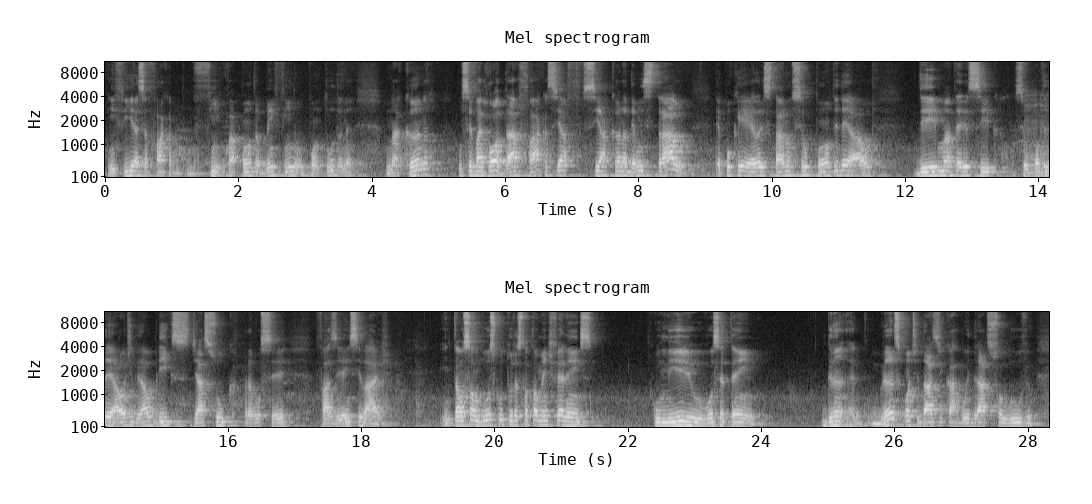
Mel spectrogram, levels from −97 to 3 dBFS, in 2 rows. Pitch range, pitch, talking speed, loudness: 110-130 Hz, 120 Hz, 140 wpm, -18 LUFS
